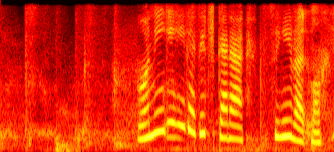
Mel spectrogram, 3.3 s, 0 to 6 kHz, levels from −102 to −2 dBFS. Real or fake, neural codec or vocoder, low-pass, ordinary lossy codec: fake; codec, 16 kHz, 1 kbps, X-Codec, HuBERT features, trained on LibriSpeech; 5.4 kHz; none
